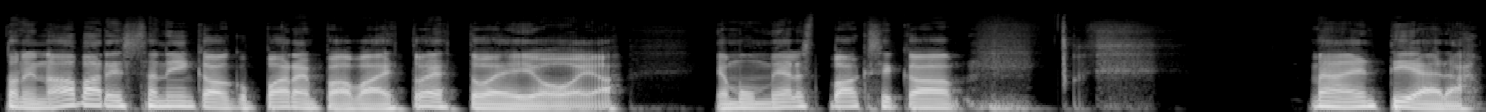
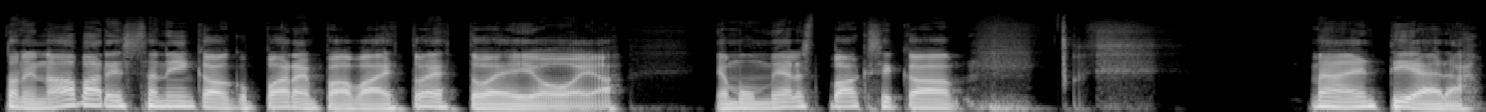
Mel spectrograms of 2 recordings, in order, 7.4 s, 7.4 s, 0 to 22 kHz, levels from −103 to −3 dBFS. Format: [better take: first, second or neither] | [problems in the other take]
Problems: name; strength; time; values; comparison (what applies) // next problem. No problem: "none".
neither | muffled; very; fading above 2 kHz; the same in both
